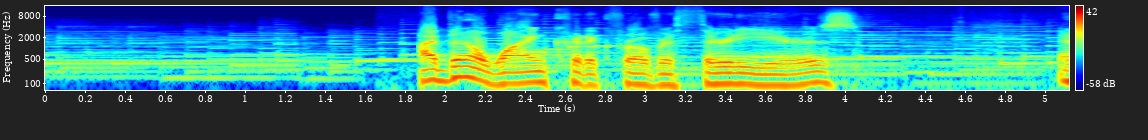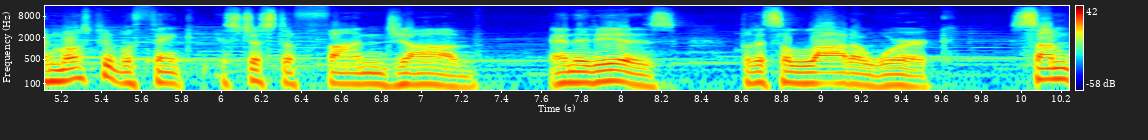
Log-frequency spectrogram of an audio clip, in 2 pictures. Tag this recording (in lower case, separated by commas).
music, speech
